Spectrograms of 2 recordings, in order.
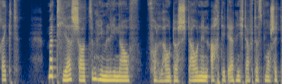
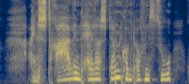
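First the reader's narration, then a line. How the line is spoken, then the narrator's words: Excited call. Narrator (German): ruft er aufgeregt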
